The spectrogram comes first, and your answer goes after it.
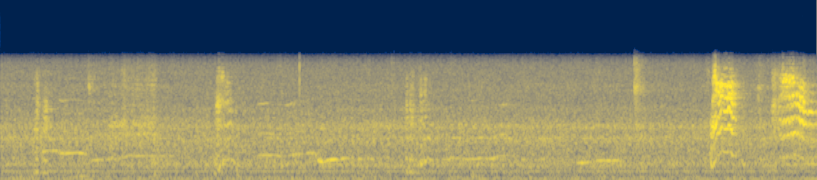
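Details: Two domestic cats having a go at each other, drawn-out low wavering growls and yowls throughout, ending in sharper, louder yowling bursts.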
